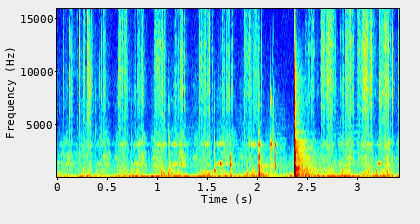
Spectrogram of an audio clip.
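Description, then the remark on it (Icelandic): An ink roller rolls back and forth over ink spread on a glass plate, making a soft, sticky, hissing texture sometimes called the sea sound, with faint rhythmic pulses and one sharp click partway through. “Nú er það að byrja að koma Þannig að Þetta er hljóðið Sjávar hljóðið Svo er stundum kallað”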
